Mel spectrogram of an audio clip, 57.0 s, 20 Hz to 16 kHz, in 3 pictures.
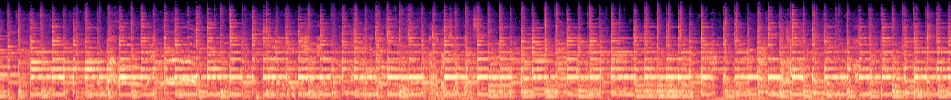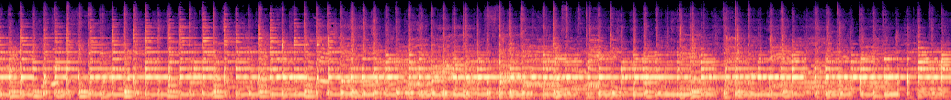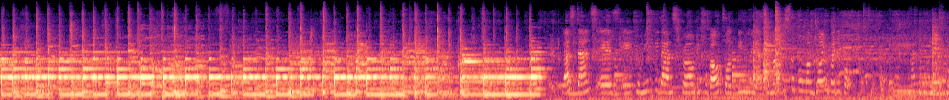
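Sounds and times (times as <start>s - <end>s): bronze gongs ringing: 0.0s - 49.2s
hand drums: 0.0s - 57.0s.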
